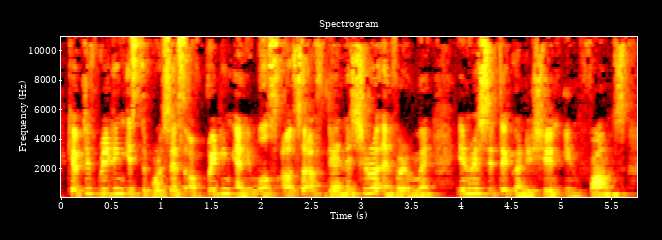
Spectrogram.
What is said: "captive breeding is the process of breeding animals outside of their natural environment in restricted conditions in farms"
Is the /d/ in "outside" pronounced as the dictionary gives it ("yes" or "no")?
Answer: no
